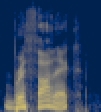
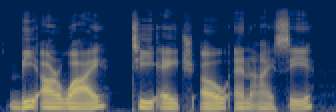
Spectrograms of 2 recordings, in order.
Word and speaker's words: Brythonic: Uh, how do you say it? Brythonic, B R Y T H O N I C, Brythonic, but specifically the Welsh language, I guess, is also called Cymric.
